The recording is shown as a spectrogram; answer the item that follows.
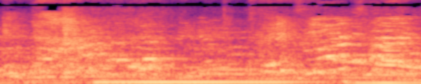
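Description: Children shouting and chattering over background music with a deep bass line.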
